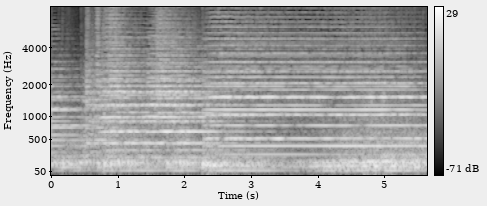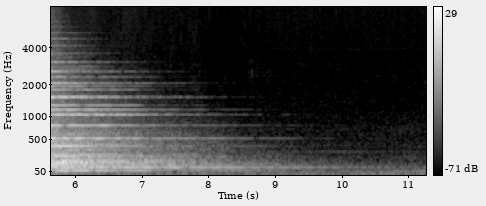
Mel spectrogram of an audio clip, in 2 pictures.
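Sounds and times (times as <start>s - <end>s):
fanfare: 0.0s - 7.0s.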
